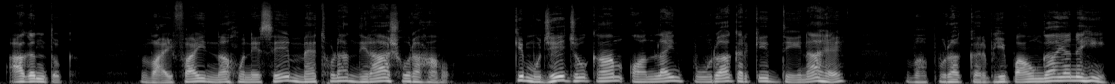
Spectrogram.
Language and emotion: Hindi, fearful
